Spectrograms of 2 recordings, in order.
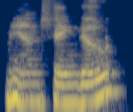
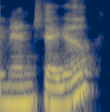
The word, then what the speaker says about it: Manchego: We get a lot of people who come in and look for smoked Gouda, or the inappropriately pronounced Manchego, which is really Manchego.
